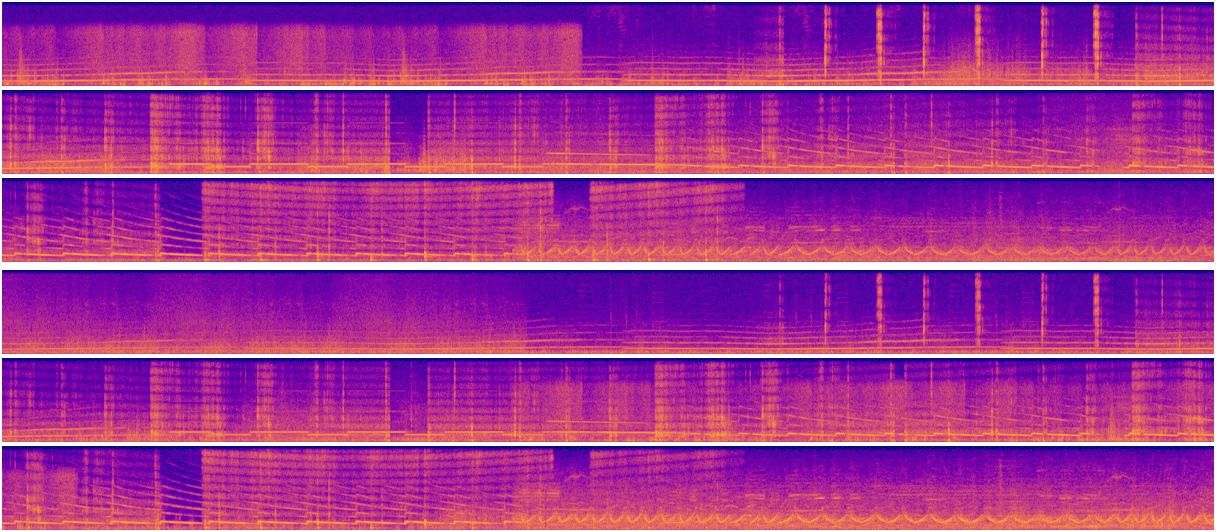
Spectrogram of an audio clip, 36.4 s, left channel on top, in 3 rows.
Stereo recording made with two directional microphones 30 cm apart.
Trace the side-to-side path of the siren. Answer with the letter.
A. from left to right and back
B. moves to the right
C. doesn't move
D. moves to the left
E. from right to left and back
B.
